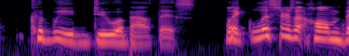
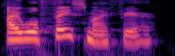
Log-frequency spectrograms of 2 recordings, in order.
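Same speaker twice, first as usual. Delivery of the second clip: dramatic poster recitation. Acted. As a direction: intone each phrase like a cult creed. Reads poster litany aloud.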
